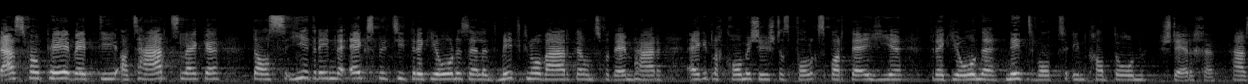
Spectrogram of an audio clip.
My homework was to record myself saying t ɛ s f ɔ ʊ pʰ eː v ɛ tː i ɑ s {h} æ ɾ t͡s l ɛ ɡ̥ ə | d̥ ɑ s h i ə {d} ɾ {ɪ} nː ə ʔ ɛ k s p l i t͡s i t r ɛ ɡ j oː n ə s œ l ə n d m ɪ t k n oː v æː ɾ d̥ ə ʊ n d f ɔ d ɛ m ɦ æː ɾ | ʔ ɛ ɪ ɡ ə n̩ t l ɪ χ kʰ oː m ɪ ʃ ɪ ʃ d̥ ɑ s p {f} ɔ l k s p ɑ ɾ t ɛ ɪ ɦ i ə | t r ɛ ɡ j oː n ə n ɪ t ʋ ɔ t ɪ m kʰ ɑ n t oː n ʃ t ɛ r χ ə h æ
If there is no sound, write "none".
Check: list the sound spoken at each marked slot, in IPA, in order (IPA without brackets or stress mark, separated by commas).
h, d, ɪ, f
